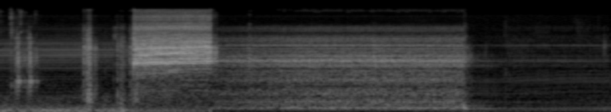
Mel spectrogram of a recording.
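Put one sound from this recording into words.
Static hisses loudly.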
